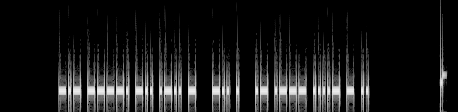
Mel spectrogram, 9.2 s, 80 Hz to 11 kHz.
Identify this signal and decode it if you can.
Morse code, heard as a keyed tone, about 25 wpm, 700 Hz. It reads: K9DLT DE AJ4TI
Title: USA Callsign DE Callsign - 5 Characters - 25wpm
